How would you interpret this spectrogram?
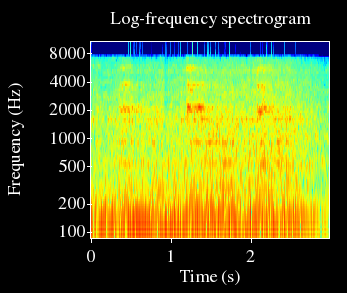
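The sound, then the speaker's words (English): A Hiawatha passenger train rumbles loudly and steadily as it rolls slowly into Milwaukee in mid-morning, deep low-end roar with faint metallic squeals and clanks, no voices. “The Hiawatha that pulled into Milwaukee in mid-morning brought some people who don't want to pay more to ride the train.”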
